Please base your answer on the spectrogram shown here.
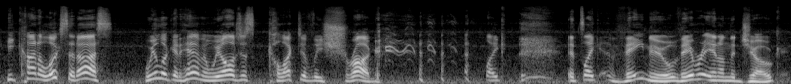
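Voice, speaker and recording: High-pitched and animated at a moderate pace, the young man from Indiana chats with his stream viewers and wanders through a story, frequently starting over. There's a little hiss or hum on the recording.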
